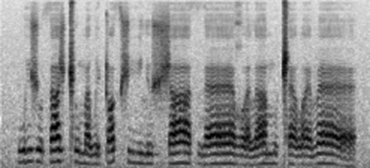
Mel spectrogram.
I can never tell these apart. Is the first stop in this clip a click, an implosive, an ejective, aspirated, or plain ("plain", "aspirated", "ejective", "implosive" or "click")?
click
